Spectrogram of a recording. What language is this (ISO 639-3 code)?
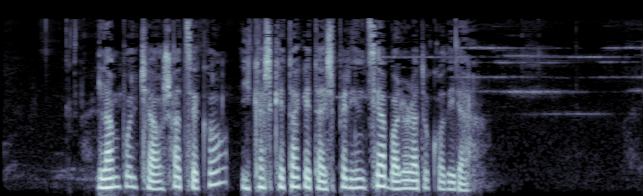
eus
